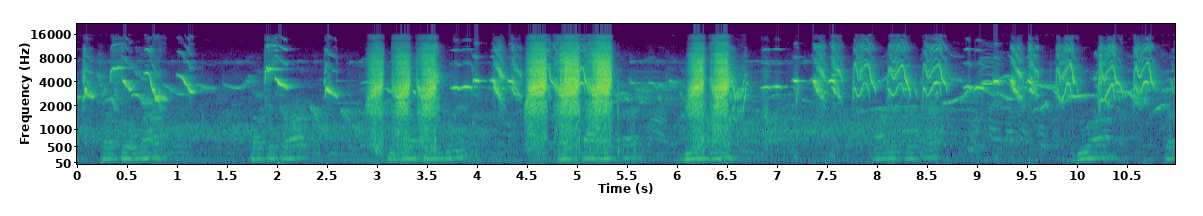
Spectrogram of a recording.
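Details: Caged champion oriental magpie-robin, hung up on its own, sings fast whistled loops and trills, broken midway by several loud harsh rasping bursts, with low human voices audible now and then.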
